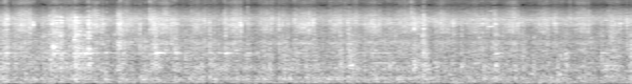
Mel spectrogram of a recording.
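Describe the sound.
A traction engine runs with a steady, busy mechanical clatter, a dense fast rhythmic chugging that holds at an even level throughout, with no voices.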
